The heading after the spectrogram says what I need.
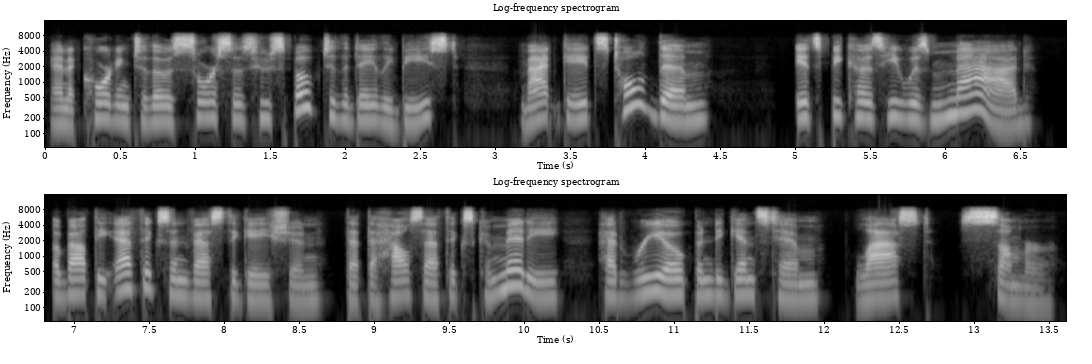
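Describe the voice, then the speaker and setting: Lower-pitched woman narrating news, dry sound. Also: animated, unhurried, dry recording. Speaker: news commentator. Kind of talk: scripted political news narration.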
